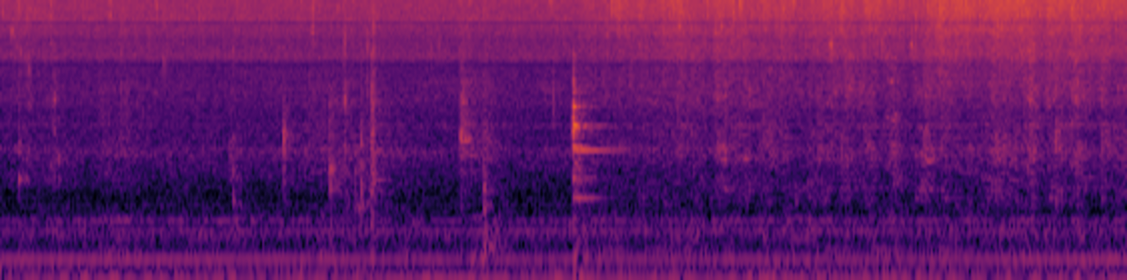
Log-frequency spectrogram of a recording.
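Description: Ginger-garlic paste and freshly added ground spices frying in oil in a steel pot, sizzling steadily while a wooden spoon stirs and scrapes, giving a few knocks and clicks against the pot, the sharpest about six seconds in. A steady low hum runs underneath.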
